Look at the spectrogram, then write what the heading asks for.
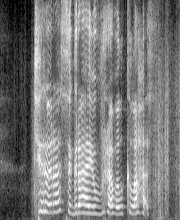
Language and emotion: Russian, positive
